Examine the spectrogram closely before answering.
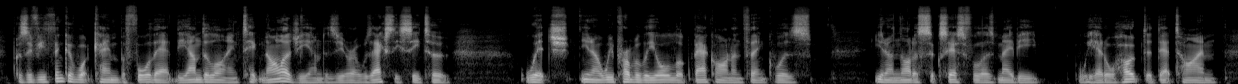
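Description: Speaking in a New Zealand accent, a man with fairly low pitch talks at a fairly quick pace in a flat monotone. The recording is very clean, with a silent background. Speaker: business executive. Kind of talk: casual interview. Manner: hesitant, filler-heavy.

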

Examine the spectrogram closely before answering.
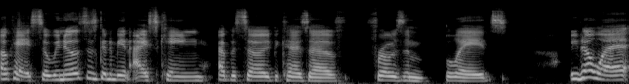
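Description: Here a woman uses a normal speaking voice at medium pitch and moderate pace, with lively intonation and very even loudness, in a very clean recording with a silent background. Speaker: podcast co-host. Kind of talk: casual chat.

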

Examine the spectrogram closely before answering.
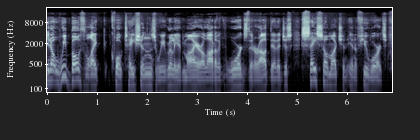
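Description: With a plain, everyday voice, a man talks at a moderate pace and medium pitch with ordinary pitch variation, in a very clean, dry, close recording with a silent background and no echo. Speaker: radio host. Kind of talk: casual chat.

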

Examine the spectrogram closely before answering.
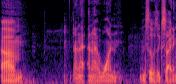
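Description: A man speaks with an American accent at a fairly quick pace. His pitch is very deep and low, with vocal fry. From US Pacific Northwest, Seattle. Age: 20s. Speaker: comedian. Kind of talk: casual chat.

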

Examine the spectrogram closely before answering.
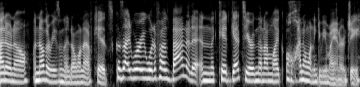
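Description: At a very fast pace, a woman with a medium pitch speaks with very wide swings in pitch. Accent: Californian. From US West Coast, East Bay (Oakland, California). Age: 20s. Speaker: stand-up comedian. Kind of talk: casual chat. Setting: studio.

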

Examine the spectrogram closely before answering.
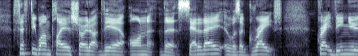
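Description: In a very clean recording with a silent background, a man speaks with a New Zealand accent. His pitch is fairly high, his pace moderate and his pitch variation ordinary. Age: 20s. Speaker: radio host. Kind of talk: radio show.

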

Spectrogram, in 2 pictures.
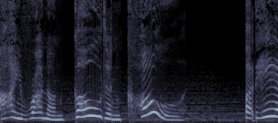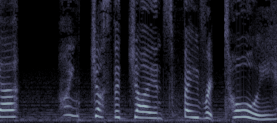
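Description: A female-sounding voice uses a put-on character voice at an extremely high pitch, with a very slow pace. Faint music plays in the background. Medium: read story. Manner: gentle.

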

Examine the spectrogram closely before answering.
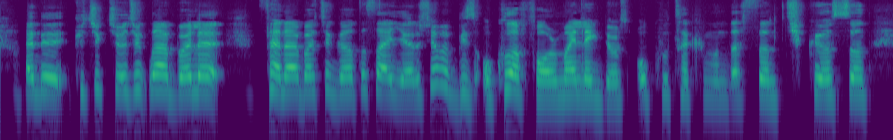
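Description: In an ordinary speaking voice, a woman speaks at a fairly quick pace with fairly high pitch and fairly even intonation. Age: 20s. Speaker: podcast co-host, professional volleyball player. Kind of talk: casual chat.

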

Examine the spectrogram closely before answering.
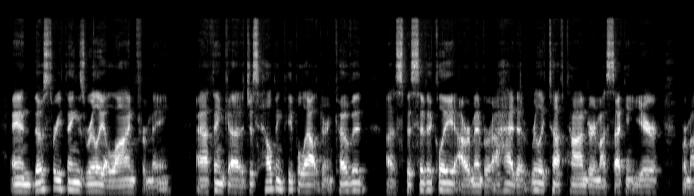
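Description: A man with a very deep, low pitch talks at a fairly quick pace in an American accent with fairly even intonation. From Middle Tennessee. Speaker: medical student, incoming psychiatry resident. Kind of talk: casual interview chat.

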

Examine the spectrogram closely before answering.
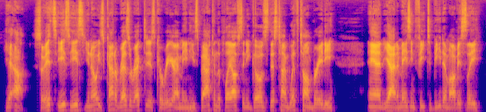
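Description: A man with a plain, everyday voice speaks fairly quickly at a medium pitch, keeping his intonation fairly even. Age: 20s. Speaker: sports podcast co-host. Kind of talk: casual sports chat.

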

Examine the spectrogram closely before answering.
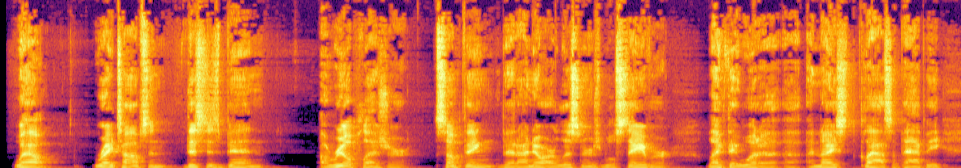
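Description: A man with an American accent and an ordinary speaking voice, medium in pitch, at a moderate pace with fairly even intonation, in a very clean recording with a silent background. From Maryland, US. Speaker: podcast host. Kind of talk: casual interview.

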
